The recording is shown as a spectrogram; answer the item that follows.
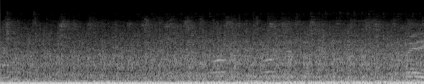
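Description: A city bus engine running close by: a steady low rumble with street noise, and faint voices in the background.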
